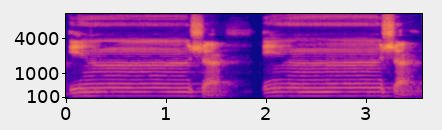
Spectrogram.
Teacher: ada nun sukun bertemu shin, maka kita membacanya dengan samar.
